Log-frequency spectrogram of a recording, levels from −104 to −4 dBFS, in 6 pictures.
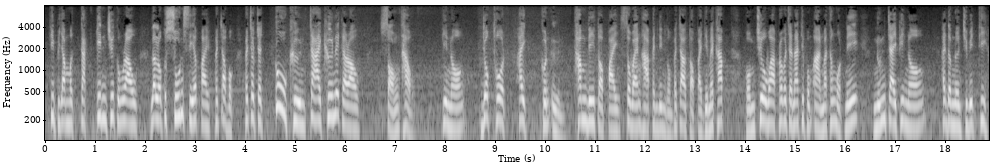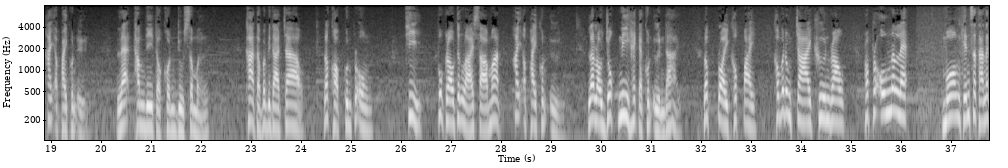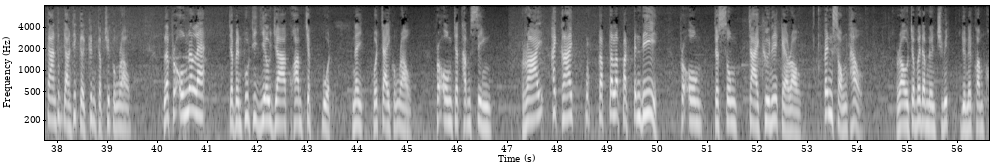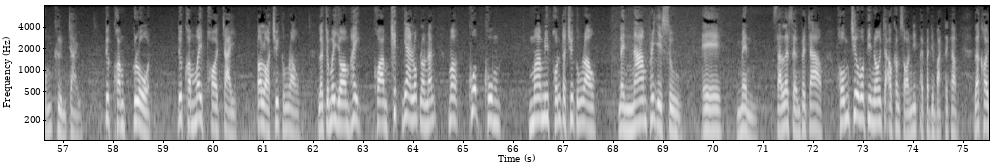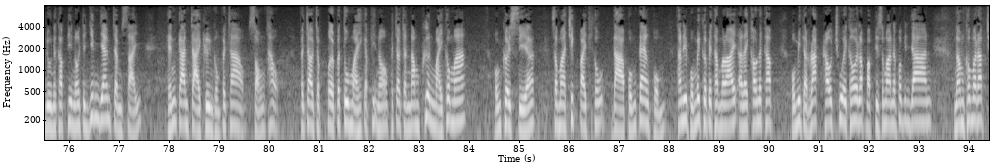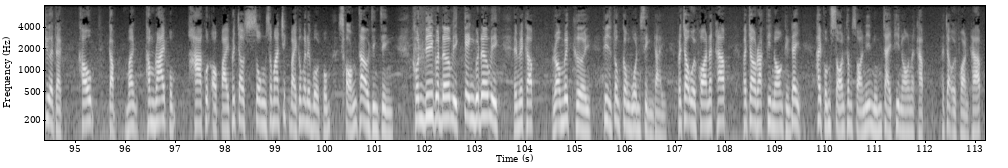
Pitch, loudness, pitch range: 175 Hz, -19 LUFS, 150-195 Hz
